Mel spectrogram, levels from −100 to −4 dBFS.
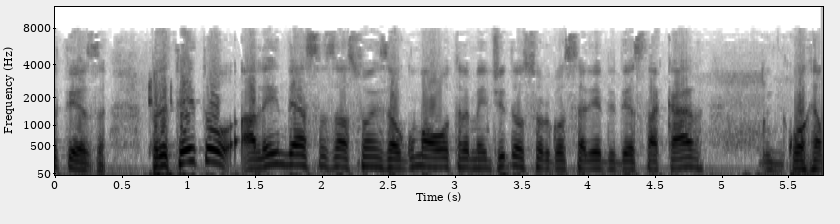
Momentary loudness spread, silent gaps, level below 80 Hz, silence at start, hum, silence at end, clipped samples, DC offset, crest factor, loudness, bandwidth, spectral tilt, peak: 7 LU; none; -30 dBFS; 0 s; none; 0 s; under 0.1%; under 0.1%; 10 dB; -14 LUFS; 7.8 kHz; -8.5 dB/octave; -4 dBFS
